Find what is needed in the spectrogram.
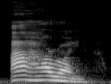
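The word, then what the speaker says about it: Aharon (אהרן): Aleph, He together has the sound of a He, Aharon. When you say Aharon, you have to have that He sound.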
